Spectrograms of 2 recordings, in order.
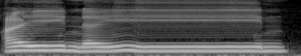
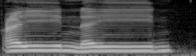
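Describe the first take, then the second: First: The vowel is held for four counts. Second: The vowel is held for two counts.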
